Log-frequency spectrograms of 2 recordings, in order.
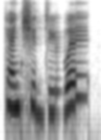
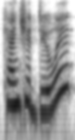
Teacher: T plus Y will be CH.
